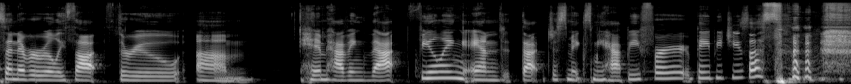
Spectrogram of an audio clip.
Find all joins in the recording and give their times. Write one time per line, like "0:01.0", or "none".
0:01.9

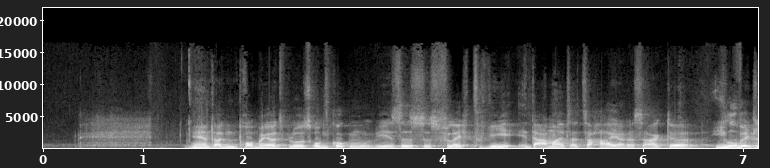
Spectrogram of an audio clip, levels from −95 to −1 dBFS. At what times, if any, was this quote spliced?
none

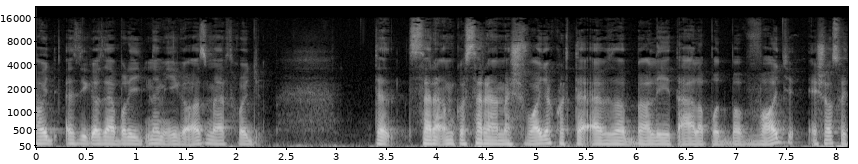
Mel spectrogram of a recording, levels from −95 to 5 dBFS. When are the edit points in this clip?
none

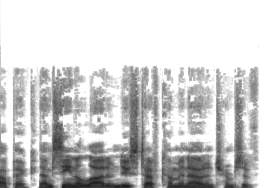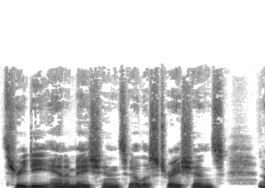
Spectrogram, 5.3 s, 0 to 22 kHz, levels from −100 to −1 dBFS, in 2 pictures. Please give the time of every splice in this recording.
0:02.6

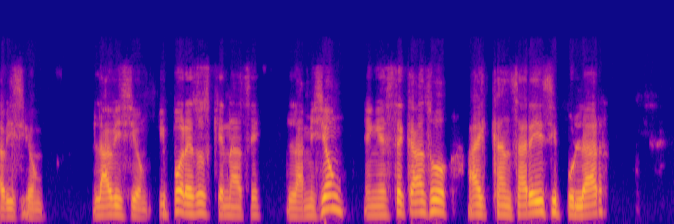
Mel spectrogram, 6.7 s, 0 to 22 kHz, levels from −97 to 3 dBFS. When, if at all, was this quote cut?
0:02.7
0:03.6

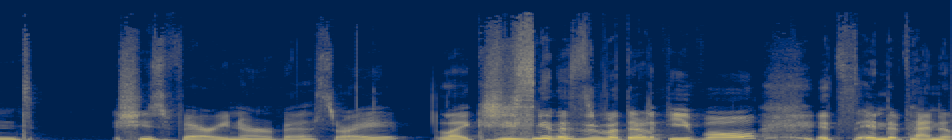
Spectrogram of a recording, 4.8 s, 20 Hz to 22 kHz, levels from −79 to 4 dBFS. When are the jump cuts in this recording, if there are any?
0:02.7
0:03.3

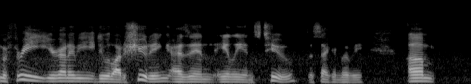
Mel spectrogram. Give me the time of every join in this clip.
0:00.9

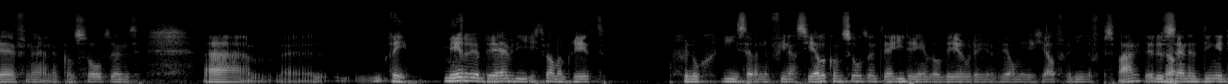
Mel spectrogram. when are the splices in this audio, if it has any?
none

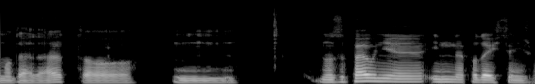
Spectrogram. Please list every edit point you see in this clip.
none

